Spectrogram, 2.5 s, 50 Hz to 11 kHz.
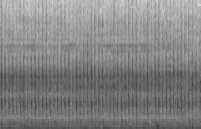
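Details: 3.5 Nissan Maxima at idle after Motor Medic flush and synthetic oil change: fast even light lifter ticking over the idle, worst at cold start and easing after 20–30 minutes; flush did not cure it.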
